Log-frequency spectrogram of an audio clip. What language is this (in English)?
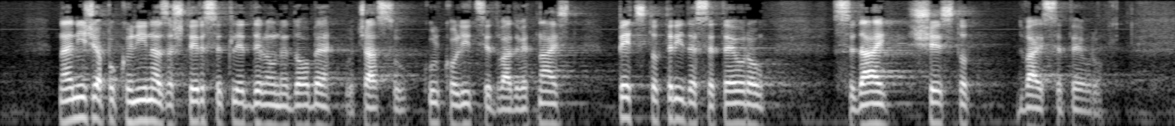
Slovenian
